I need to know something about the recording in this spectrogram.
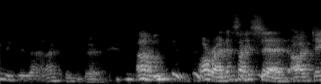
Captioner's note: laughs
